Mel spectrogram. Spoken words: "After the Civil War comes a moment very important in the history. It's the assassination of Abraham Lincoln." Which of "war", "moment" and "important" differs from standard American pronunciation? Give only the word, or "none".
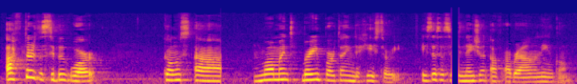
none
